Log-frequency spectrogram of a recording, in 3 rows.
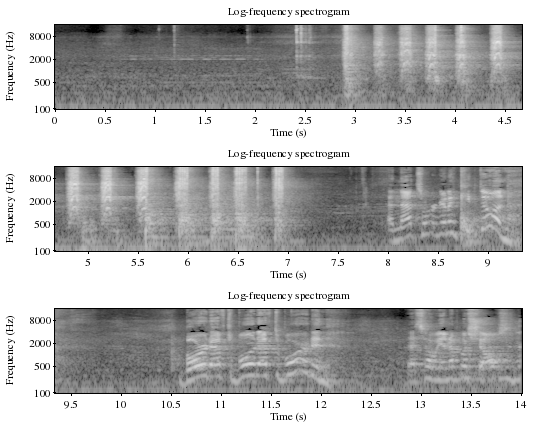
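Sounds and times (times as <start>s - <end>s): impact driver driving a screw: 2.9s - 7.2s.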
